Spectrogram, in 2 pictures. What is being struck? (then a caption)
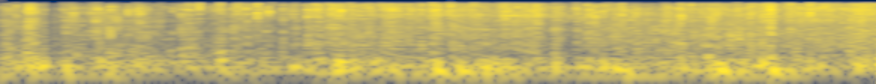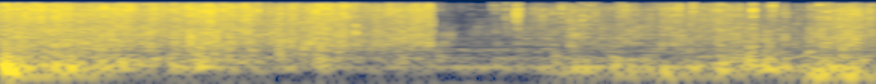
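Thin plastic bag. A large, thin, empty, translucent clear plastic bag is bunched up and squeezed with the fingertips beside the microphone. It makes a steady, dense, bright crinkling and crackling with almost no low end. The crinkling breaks off briefly just after four seconds, then resumes more softly.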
